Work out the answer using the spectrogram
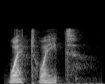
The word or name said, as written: wet weight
